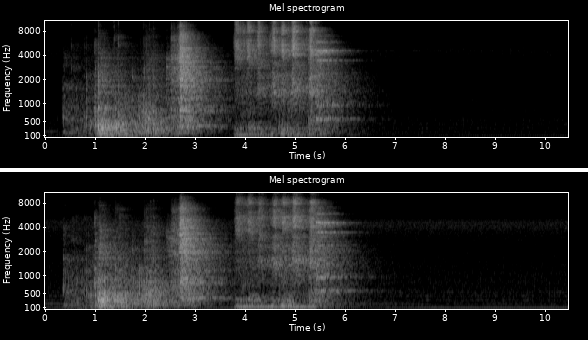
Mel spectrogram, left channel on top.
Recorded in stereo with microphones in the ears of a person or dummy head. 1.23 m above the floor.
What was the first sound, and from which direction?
Crumpling, 55° left (ahead or behind).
